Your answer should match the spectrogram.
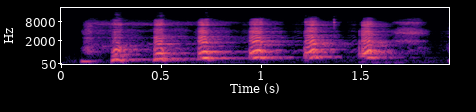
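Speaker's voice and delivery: high-pitched giggling laugh. Real, not acted. Streamer greeting her chat, high giggle. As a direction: let a squeaky laugh burst out.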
